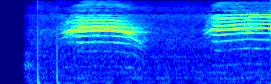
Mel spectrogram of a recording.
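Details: Siberian Husky indoors reacting to played dog sounds: two soft taps, then a high, drawn-out whine that arches up and falls, followed by a second rising whine.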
